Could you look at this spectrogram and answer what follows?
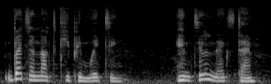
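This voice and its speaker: A confident, friendly teenage witch in a fantasy game. Her voice is husky and lively in pitch, composed and encouraging in manner. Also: moderate pace. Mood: friendly, reassuring. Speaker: student character. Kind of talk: video game voice acting.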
